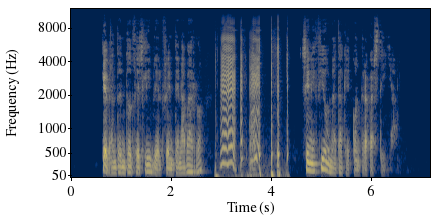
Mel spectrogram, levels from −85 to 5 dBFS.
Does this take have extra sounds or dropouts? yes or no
yes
